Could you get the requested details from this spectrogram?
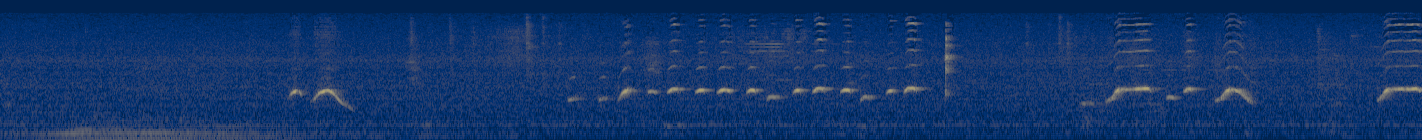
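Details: A happy male pet cockatiel whistles a run of short, clear notes around two kilohertz, some rising and falling, while showing off his little talents.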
